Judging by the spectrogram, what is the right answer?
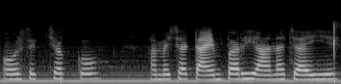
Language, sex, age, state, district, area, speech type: Hindi, female, 18-30, Madhya Pradesh, Bhopal, urban, spontaneous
